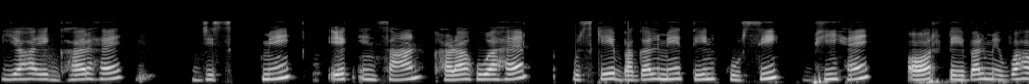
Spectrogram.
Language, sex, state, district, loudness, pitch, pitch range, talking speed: Hindi, female, Chhattisgarh, Balrampur, -17 LUFS, 240 Hz, 225-265 Hz, 120 wpm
